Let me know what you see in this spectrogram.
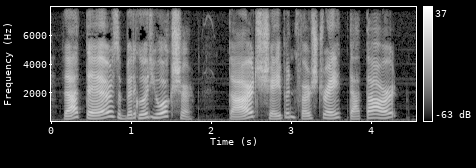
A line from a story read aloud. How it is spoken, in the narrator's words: cried Mary admiringly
